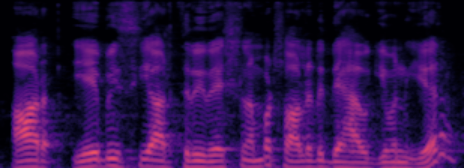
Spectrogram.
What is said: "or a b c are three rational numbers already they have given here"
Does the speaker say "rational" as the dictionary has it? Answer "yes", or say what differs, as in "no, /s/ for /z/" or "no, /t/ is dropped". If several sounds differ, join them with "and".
no, /n/ is dropped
